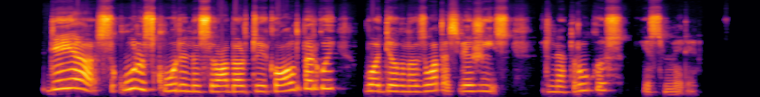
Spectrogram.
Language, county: Lithuanian, Vilnius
